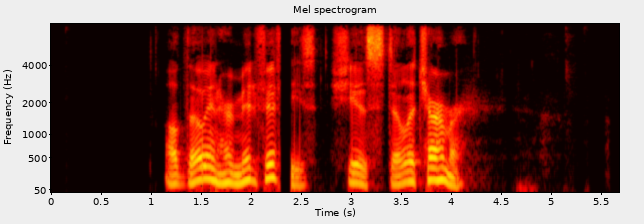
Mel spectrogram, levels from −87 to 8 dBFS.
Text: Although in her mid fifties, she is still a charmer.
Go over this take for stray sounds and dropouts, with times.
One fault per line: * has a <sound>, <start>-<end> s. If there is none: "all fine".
* has a dropout, 2.3-2.4 s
